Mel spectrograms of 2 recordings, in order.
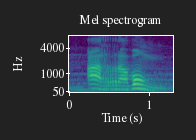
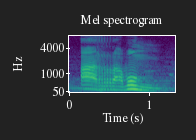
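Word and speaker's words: ἀρραβών: Esa palabra en griego es arrabón con acento en la o. Arabón como helados bon. Arrabón.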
